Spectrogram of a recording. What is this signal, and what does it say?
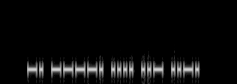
Morse code, heard as a keyed tone, about 40 wpm, 700 Hz. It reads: N9HUF
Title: USA Call Signs - 5 Characters - 40wpm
